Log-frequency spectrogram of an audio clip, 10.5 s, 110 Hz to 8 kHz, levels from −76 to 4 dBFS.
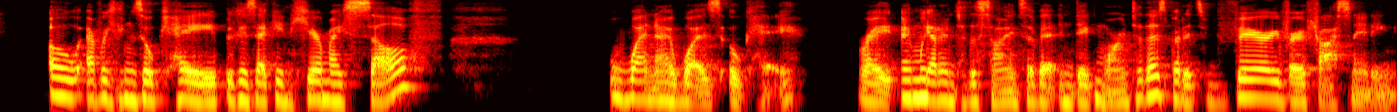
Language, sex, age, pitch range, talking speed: English, female, 20-39, 170-205 Hz, 180 wpm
